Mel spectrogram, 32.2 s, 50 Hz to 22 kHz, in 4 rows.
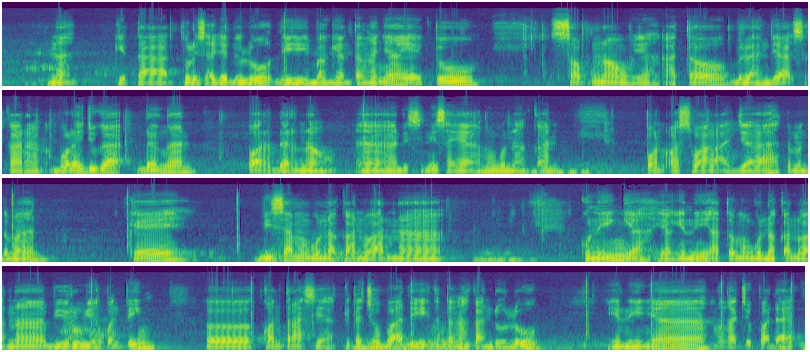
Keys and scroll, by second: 2.2 t, 4.6-9.4 typing, 9.6 ctrl+a, 12.7-13.8 typing, 15.4-16.1 typing.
